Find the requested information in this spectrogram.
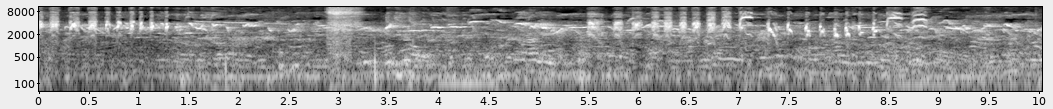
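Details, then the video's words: Greater green leafbird song used for training: a dense, varied stream of whistles and chattering notes, with rapid ticking runs and fast buzzy trills. "masteran cucak ijo prospek"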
